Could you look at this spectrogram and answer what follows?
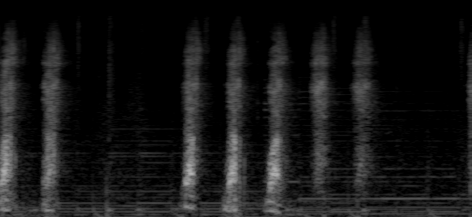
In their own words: किती कुरकुरीत आवाज येतो इथे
